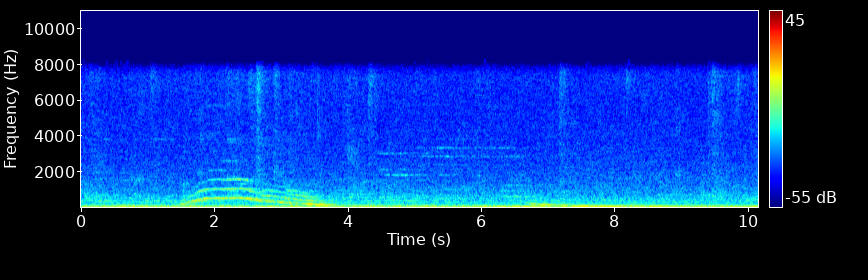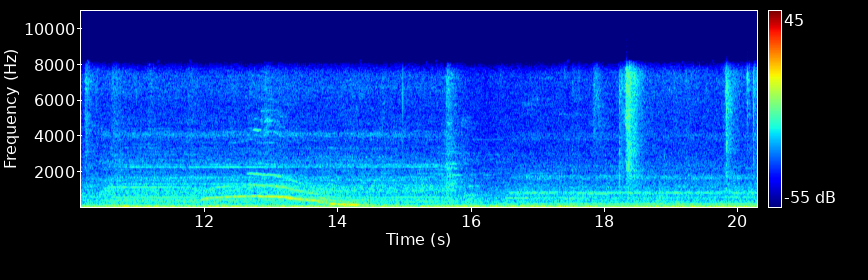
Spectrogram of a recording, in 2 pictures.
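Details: Cat giving two separate, fairly quiet rising-then-falling meows about ten seconds apart, with a brief faint cry between them, over steady low-frequency background hum and faint clicks.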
